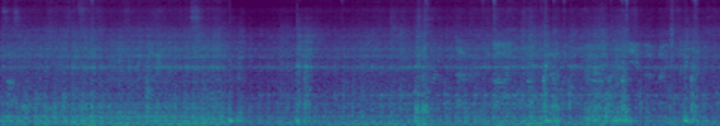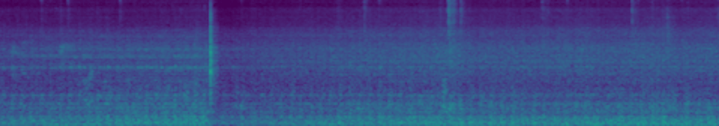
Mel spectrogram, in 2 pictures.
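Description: RER B electric multiple-unit train running at speed, heard from inside the carriage. There is a steady low rumble of wheels on rails, with scattered clicks and knocks from the track and one sharper knock about twelve seconds in.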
